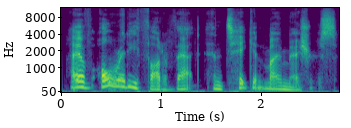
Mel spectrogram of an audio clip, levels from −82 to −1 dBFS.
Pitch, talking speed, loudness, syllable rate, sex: 155 Hz, 215 wpm, -20 LUFS, 6.0 syllables/s, male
